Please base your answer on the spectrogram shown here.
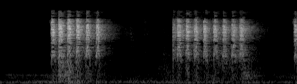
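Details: Eurasian tree sparrow singing steadily, recorded as a master for teaching other birds. Two separate half-second bursts of fast, sharp, high chirps sound about a second apart, and a third burst begins at the very end.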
